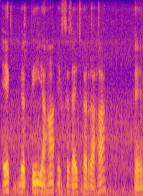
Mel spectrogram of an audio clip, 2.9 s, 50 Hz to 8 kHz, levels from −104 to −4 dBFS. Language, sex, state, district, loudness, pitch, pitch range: Hindi, male, Bihar, Lakhisarai, -22 LUFS, 115 Hz, 105-125 Hz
